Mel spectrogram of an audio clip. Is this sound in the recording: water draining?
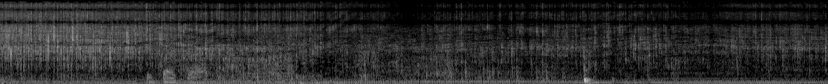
yes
